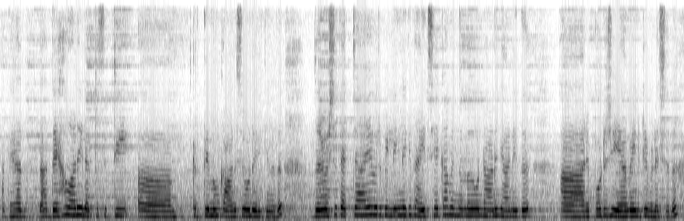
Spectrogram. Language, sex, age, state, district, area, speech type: Malayalam, female, 18-30, Kerala, Pathanamthitta, urban, spontaneous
